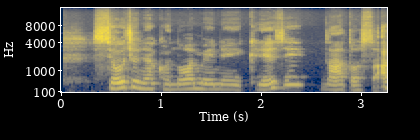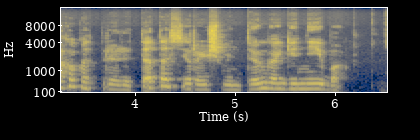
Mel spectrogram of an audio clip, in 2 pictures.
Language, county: Lithuanian, Vilnius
